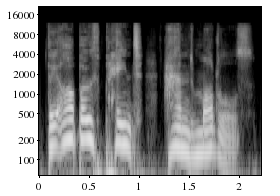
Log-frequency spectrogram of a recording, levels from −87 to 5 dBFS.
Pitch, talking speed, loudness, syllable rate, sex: 150 Hz, 160 wpm, -16 LUFS, 4.6 syllables/s, male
